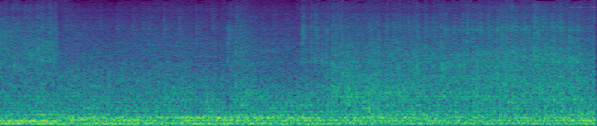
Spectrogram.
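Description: A motorcycle engine revs and roars close by.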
